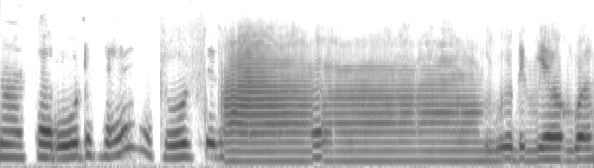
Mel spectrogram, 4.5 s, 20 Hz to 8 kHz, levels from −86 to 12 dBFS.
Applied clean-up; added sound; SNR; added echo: neural diffusion model UNIVERSE++.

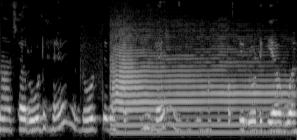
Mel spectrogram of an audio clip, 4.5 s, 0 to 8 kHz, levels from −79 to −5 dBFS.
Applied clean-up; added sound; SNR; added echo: none; Trumpet; 5 dB; none.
